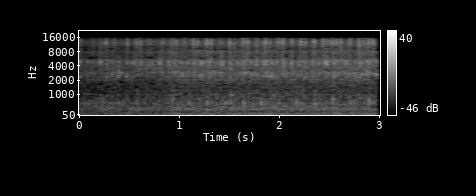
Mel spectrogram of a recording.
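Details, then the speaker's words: Land Rover Series engine at idle: light fast uneven ticking, a little over two clicks a second; rocker tick thought solved, owner suspects an exhaust leak at the downpipe bolts mimicking lifter tick, unconfirmed; ticking at idle. "I've also heard of exhaust leaks sounding like lifter tick. So if I solve the exhaust leak issue, maybe the quote lifter tick will disappear too. Yeah, I can hear that."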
